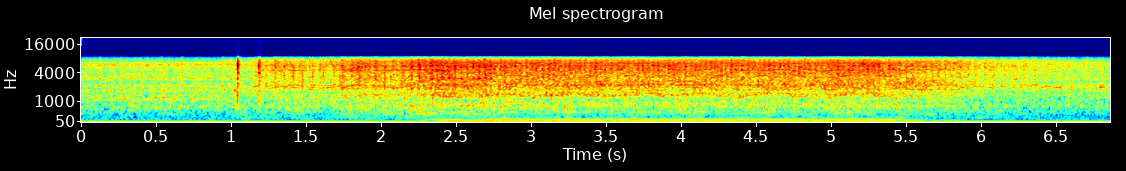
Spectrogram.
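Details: Chery Amulet at idle: regular knock about four per second over shaking low rumble, excessive idle vibration; knocks on sharp revving, oil pressure light sometimes on at warm idle; cause unknown.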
